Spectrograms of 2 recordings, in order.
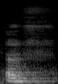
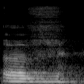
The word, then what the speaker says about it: of: it's a v sound we don't say uf if we say of of so the word of o f is spelled with f but it has a v sound so sometimes f makes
